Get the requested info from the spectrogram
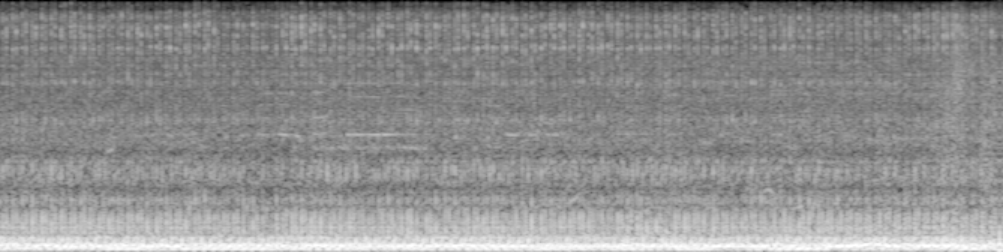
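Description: Side-by-side UTV engine idling steadily, a low, even running sound with no revving.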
